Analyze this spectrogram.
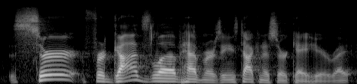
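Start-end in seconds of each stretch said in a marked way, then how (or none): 0.1-2.3 high, loud formal entreaty read aloud; declaimed knight's plea. A narrator's reading. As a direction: recite a chivalrous plea with storyteller's emphasis. Reads Gawain's plea.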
